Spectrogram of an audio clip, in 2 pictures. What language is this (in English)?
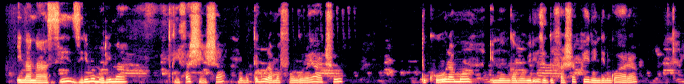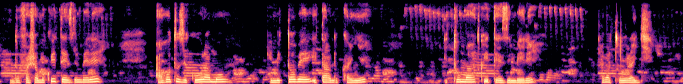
Kinyarwanda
